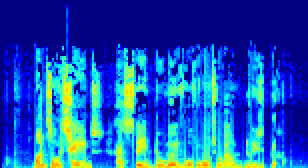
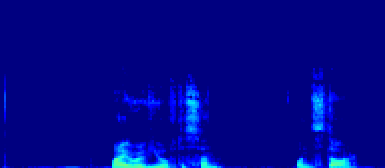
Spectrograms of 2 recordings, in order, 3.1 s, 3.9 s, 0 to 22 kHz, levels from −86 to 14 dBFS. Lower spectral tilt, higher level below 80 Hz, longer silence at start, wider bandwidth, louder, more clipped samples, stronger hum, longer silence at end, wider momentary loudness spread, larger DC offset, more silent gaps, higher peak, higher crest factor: second, -1.5 dB/octave vs -5 dB/octave; first, -50 dBFS vs -76 dBFS; second, 0.35 s vs 0.65 s; first, 16.5 kHz vs 13 kHz; first, -16 LUFS vs -46 LUFS; neither; neither; about the same, 0.3 s vs 0.3 s; about the same, 11 LU vs 13 LU; neither; neither; first, 0 dBFS vs -26 dBFS; about the same, 18 dB vs 22 dB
